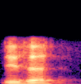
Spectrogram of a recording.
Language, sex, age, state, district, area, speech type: Hindi, male, 18-30, Madhya Pradesh, Gwalior, urban, conversation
